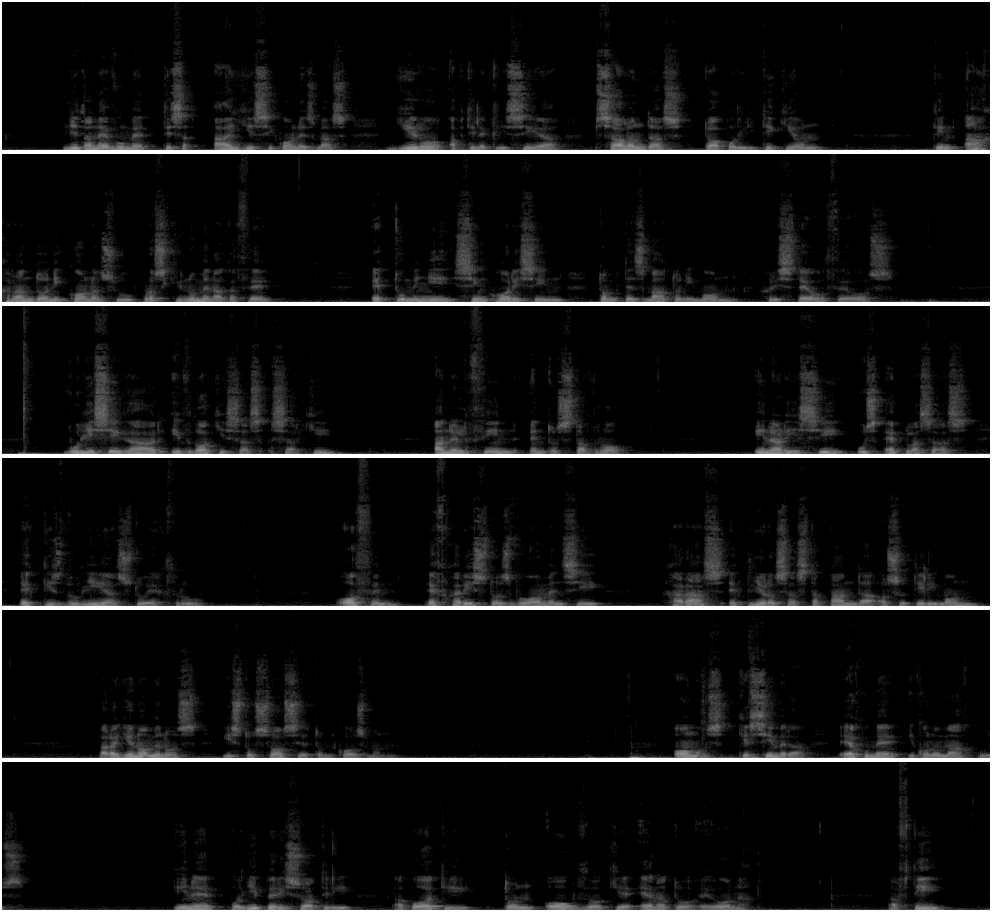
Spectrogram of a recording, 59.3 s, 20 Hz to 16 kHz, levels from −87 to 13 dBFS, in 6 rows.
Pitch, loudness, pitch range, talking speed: 115 Hz, -41 LUFS, 95-130 Hz, 75 wpm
